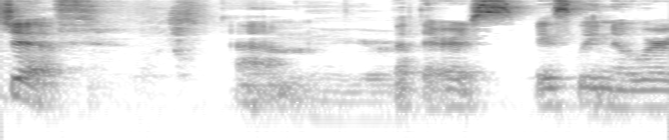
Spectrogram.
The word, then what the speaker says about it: GIF: 89 and also like it's pronounced jiff but there's basically no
